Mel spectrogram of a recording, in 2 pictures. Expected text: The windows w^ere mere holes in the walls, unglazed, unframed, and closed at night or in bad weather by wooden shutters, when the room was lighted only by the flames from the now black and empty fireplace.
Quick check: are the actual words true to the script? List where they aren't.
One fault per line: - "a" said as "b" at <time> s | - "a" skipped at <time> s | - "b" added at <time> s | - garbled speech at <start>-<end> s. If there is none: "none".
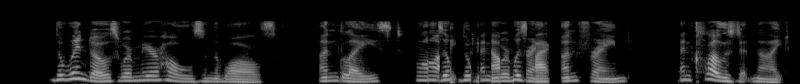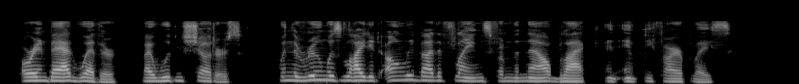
- garbled speech at 4.2-5.5 s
